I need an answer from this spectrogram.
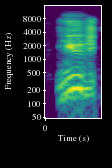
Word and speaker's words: Yuji: Yeah, that's why it sounds like Eugene. It's Eugene. I was thinking Eugene, actually.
